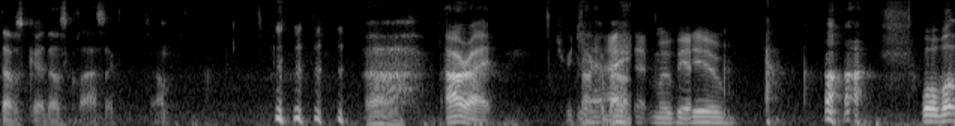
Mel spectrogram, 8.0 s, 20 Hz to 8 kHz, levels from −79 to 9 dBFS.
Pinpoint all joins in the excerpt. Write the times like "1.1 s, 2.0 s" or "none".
3.6 s, 5.2 s, 5.7 s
